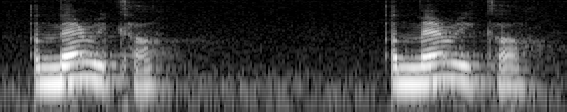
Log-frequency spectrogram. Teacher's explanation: the last one is the anti-penultimate or third last syllable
